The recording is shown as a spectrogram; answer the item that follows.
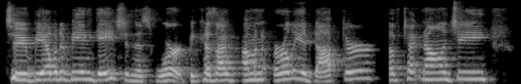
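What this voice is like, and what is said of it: Excited, enthusiastic voice. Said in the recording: “I'm just very excited, as you can tell by my voice”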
